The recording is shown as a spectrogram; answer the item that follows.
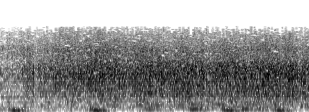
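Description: An audience breaks into applause, a dense, loud, even wash of clapping from many people that continues without a break.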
